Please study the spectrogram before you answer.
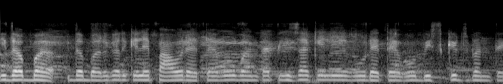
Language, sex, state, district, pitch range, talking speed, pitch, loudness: Hindi, female, Maharashtra, Mumbai Suburban, 195-205 Hz, 260 wpm, 200 Hz, -19 LUFS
